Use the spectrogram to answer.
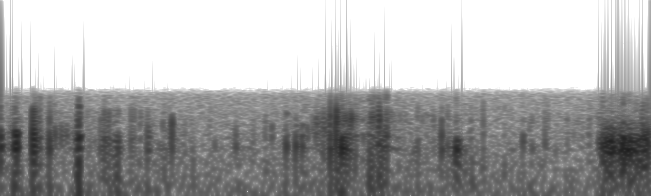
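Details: Stomach bowel sounds recorded through a stethoscope after a McDonald's meal: muffled gurgling and rumbling with clusters of bubbling pops and a longer growl at the end, normal digestion sounds.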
